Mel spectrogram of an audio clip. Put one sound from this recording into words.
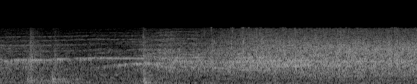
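A gymnast's feet thump down hard on a landing mat.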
